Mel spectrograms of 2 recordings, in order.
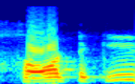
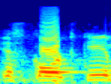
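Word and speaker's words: Schottky: पहले वाले को बोलते हैं शॉर्ट की डिफेक्ट, शॉर्ट की डिफेक्ट बोल दिया इसको, ठीक है ना। और स्कॉट की मत बोलना क्योंकि एस साइलेंट रहता है, तो इसलिए बोल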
